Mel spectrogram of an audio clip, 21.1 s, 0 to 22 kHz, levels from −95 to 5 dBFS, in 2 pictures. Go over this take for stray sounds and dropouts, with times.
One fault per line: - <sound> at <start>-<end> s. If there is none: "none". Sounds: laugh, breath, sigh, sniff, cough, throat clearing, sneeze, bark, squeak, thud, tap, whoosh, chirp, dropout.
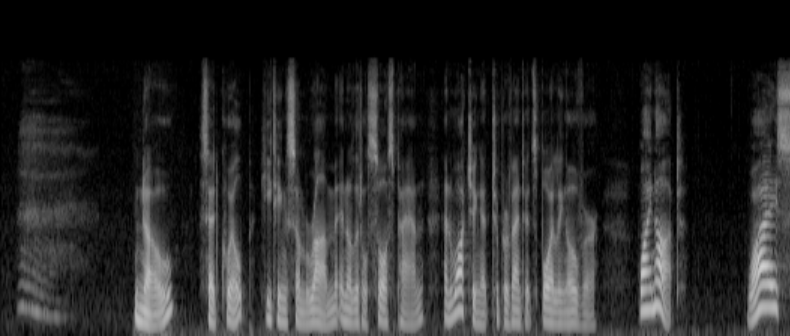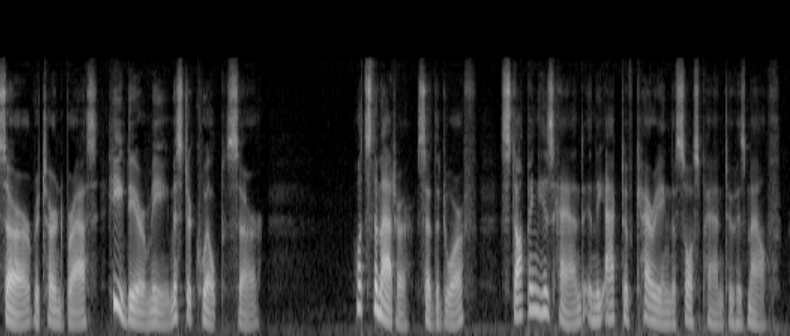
- sigh at 0.2-1.3 s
